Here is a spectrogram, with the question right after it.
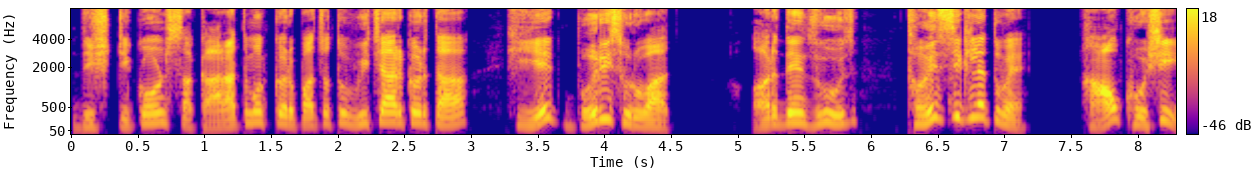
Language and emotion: Goan Konkani, happy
